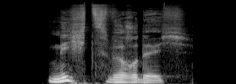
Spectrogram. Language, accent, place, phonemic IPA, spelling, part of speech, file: German, Germany, Berlin, /ˈnɪçt͡sˌvʏʁdɪç/, nichtswürdig, adjective, De-nichtswürdig.ogg
- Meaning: unworthy, despicable, contemptible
